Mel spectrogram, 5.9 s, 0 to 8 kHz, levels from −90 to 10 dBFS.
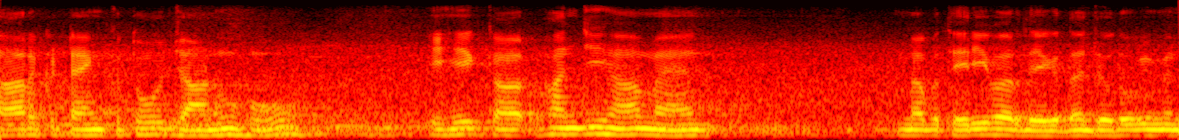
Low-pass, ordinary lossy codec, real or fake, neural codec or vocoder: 7.2 kHz; none; real; none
